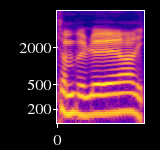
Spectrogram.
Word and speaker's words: Tumblr: Et puis donc euh, les Black Twitter, les Tumblr, etc., etc. Je prononce très mal Tom, je sais pas comment on dit Tom. – Tumblr. Tumblr. Tumblr.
